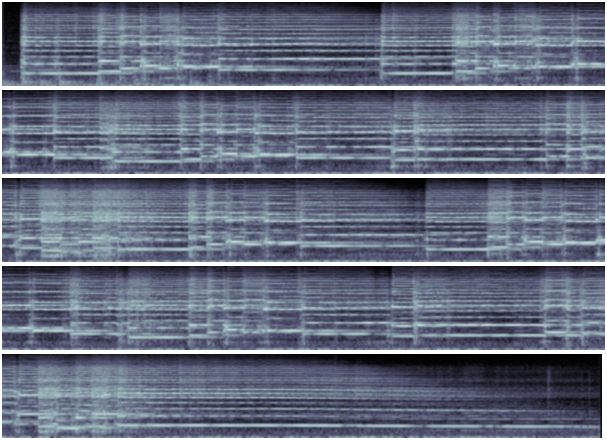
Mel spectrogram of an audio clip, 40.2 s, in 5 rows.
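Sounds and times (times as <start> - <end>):
guitar: 0.0 - 40.1.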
